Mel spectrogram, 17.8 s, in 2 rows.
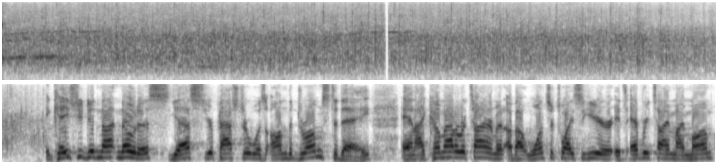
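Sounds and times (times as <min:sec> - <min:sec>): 
church congregation applauding to welcome the pastor's mother on Mother's Day: 0:00.0 - 0:09.8
speech: 0:09.5 - 0:17.8.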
